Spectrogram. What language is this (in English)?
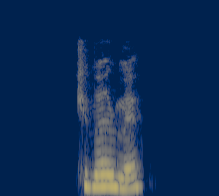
Turkish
